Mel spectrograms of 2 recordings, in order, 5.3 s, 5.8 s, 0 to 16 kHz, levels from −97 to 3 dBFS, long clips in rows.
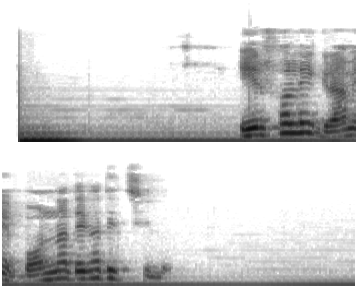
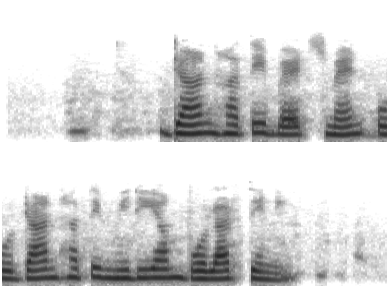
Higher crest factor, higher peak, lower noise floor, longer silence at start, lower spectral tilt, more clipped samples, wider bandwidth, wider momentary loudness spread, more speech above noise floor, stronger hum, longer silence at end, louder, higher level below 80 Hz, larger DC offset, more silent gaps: about the same, 16 dB vs 18 dB; about the same, 0 dBFS vs -2 dBFS; second, -36 dBFS vs -60 dBFS; second, 0.15 s vs 0.5 s; second, -8.5 dB/octave vs -10.5 dB/octave; neither; first, 7.4 kHz vs 5.2 kHz; first, 20 LU vs 6 LU; second, 22 dB vs 41 dB; first, 50 Hz at -25 dBFS vs none; second, 0 s vs 0.7 s; first, -15 LUFS vs -19 LUFS; first, -18 dBFS vs -62 dBFS; neither; neither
